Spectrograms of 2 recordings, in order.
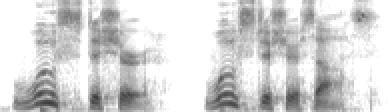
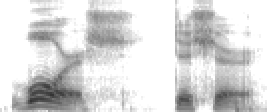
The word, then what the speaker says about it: Worcestershire: I found is that some people call it woer wer sauce they don't pronounce the r at all others literally say what's your sister sauce what's your sister's sauce which slows down to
